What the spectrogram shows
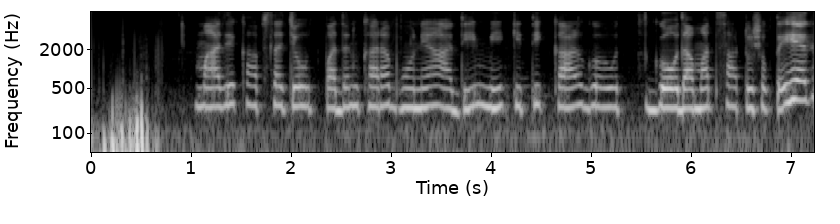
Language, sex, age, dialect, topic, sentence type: Marathi, female, 18-24, Standard Marathi, agriculture, question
